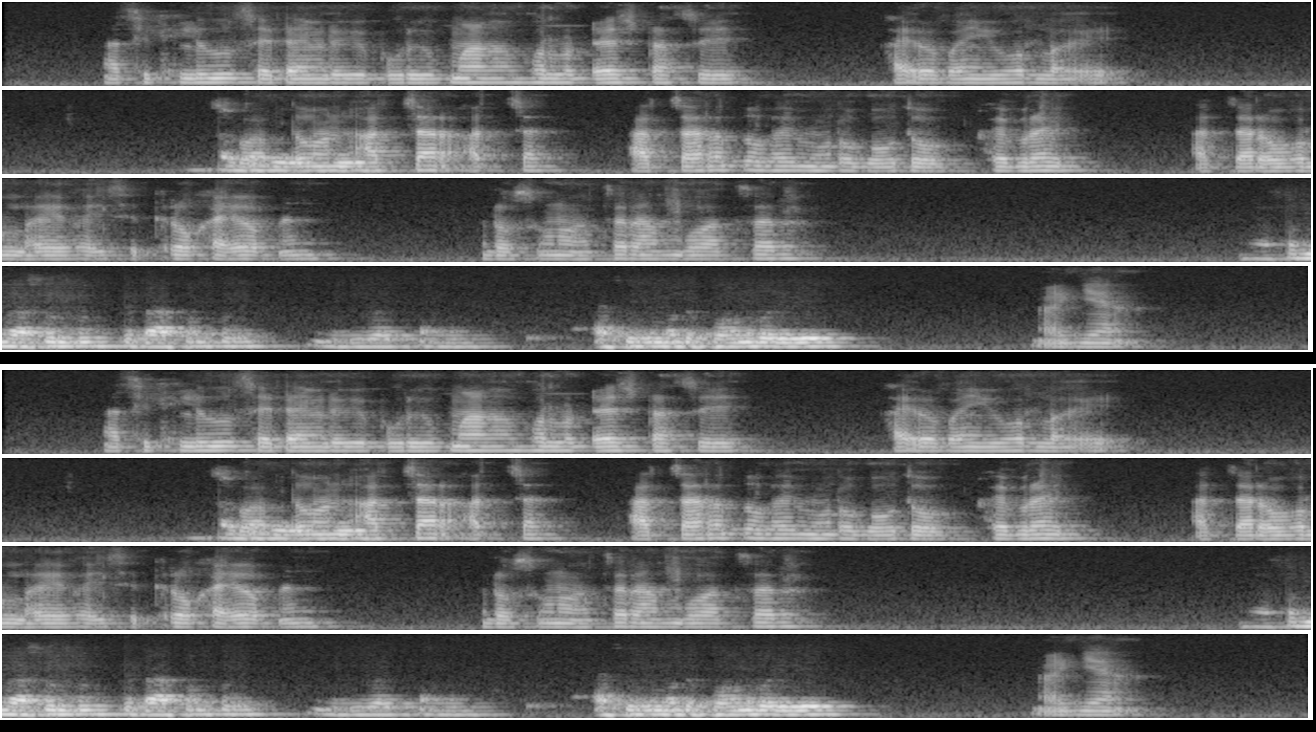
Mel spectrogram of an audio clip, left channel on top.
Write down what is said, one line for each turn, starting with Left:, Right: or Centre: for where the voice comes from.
Right: ଆସିଥିଲୁ, ସେ ଟାଇମ ରେ ବି ପୁରୀ ଉପମା ଭଲ ଟେଷ୍ଟ ଆସେ ଖାଇବା ପାଇଁ ବି ଭଲ ଲାଗେ। ସ୍ୱାଦ
Centre: ଆଉ ଥରେ
Right: ମାନେ
Centre: ବହୁତ
Right: ଆଚାର। ଆଚାର ତ ଭାଇ ମୋର ବହୁତ ଫେବରାଇଟ ଆଚାର ଭଲ ଲାଗେ ଭାଇ ସେଥିର ଖାଇବା ପାଇଁ ରସୁଣ ଆଚାର, ଆମ୍ବ ଆଚାର
Centre: ଆସନ୍ତୁ, ଆସନ୍ତୁ, କେବେ ଆସନ୍ତୁ, ବୁଲିବାପାଇଁ ଆସିକି ମତେ ଫୋନ କରିବେ
Right: ଆଜ୍ଞା।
